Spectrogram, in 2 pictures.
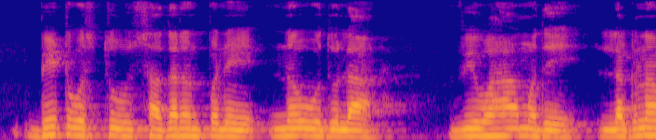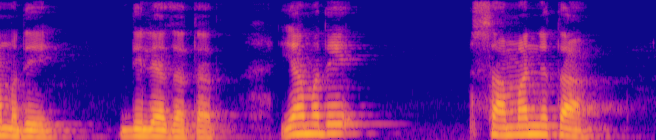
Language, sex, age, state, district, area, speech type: Marathi, male, 45-60, Maharashtra, Nashik, rural, spontaneous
